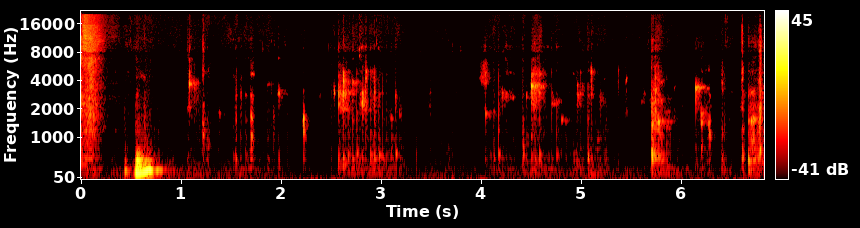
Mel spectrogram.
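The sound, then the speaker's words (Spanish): Someone drinks a little water: a louder gulp near the start, then a series of soft, wet swallows and mouth clicks spread over several quiet seconds, with no talking. “Voy a tomar un poquito de agua.”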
